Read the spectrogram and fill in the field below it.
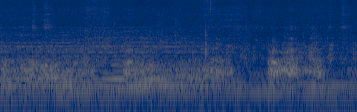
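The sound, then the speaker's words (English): Several German Shepherd search dogs bark and growl in rough, overlapping bursts outdoors at night, over a steady low rumble of background noise. “A lot of German Shepherd search dogs.”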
